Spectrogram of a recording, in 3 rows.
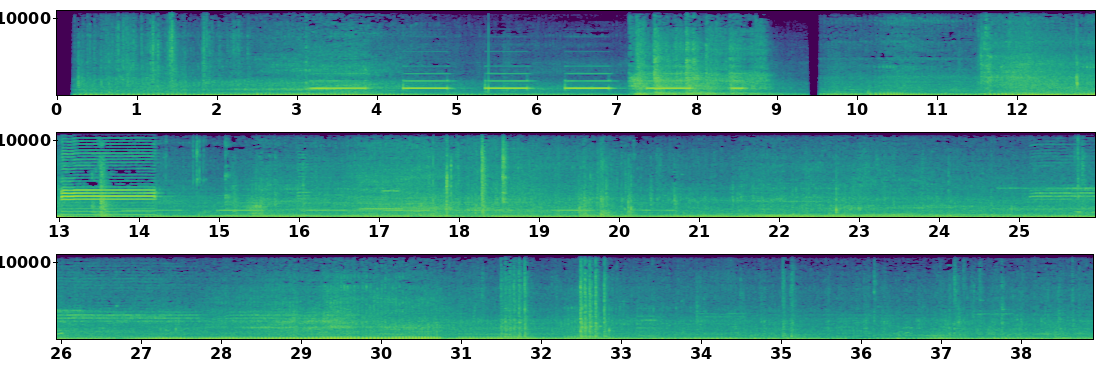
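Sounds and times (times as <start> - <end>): loud horn: 13.0 - 14.5.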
